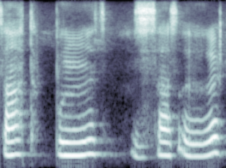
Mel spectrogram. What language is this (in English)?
Kashmiri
